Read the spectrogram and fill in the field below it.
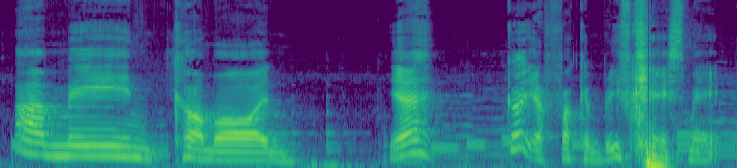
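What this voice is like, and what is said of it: Rough, roguish put-on accent. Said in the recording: “your rough yet roguish accent”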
